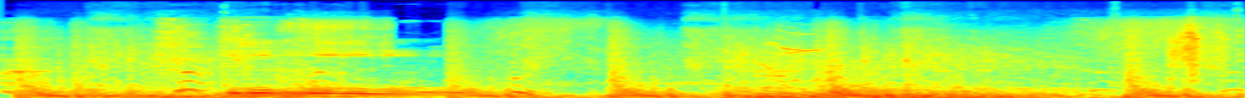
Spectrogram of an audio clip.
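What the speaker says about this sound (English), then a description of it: "Can he rocket jump safely and back? Not back safely. Burns rockets." Rapid rocket fire and rocket-jump explosions in a QuakeWorld duel, a dense run of booming blasts and crashes with whooshing projectiles, loud and continuous through the stretch.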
